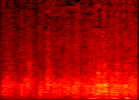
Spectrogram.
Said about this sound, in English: And claps.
